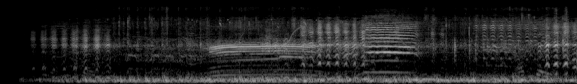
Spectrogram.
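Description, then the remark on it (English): A sheep bleats loudly, two or three wavering cries in a row, over a steady low rumbling background noise. “No sheep were harmed in the recording of this podcast.”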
